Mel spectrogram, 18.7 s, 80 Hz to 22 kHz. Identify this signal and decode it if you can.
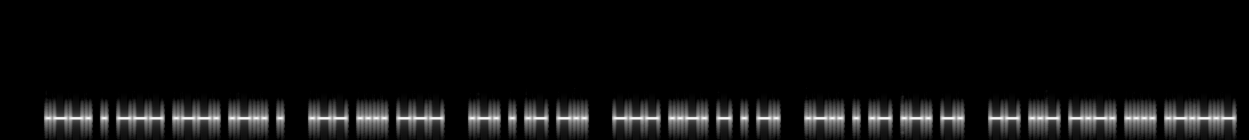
Morse code, heard as a keyed tone, about 21 wpm, 700 Hz. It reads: PEOPLE WHO READ OFTEN LEARN MUCH.
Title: Sentences with 2-Word Phrases - 20wpm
